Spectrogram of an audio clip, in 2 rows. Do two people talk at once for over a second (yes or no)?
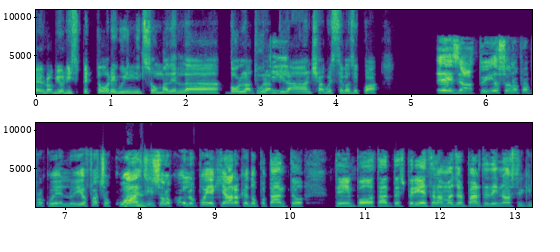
no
